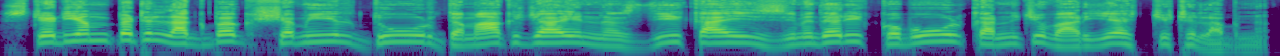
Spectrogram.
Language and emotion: Kashmiri, neutral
